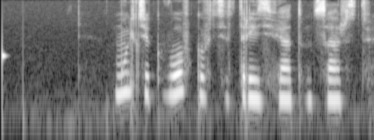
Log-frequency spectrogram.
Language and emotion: Russian, neutral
